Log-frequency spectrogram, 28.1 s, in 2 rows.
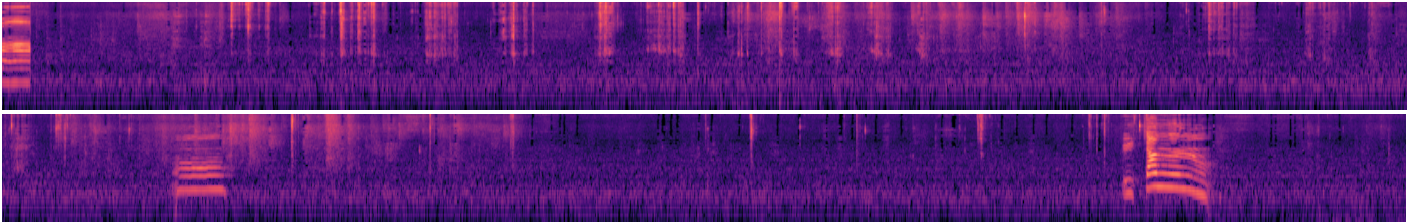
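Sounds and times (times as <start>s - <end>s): crisp crunches of chewing biscuit: 1.8s - 15.5s.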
